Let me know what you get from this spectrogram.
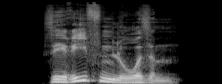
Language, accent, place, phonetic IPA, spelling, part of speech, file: German, Germany, Berlin, [zeˈʁiːfn̩loːzm̩], serifenlosem, adjective, De-serifenlosem.ogg
- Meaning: strong dative masculine/neuter singular of serifenlos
